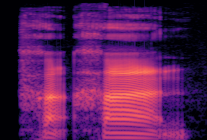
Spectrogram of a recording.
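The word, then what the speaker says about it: hän: A in Finnish is how Americans would pronounce A in can or dance. Okay, so han.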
